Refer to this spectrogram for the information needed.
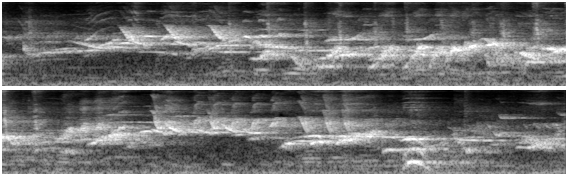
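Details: Murai batu, or white-rumped shama, competing in an Indonesian training song contest and placing first; a continuous, dense stream of quick twittering notes and sweeping whistles, varied and loud, with other singers mixed in behind.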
